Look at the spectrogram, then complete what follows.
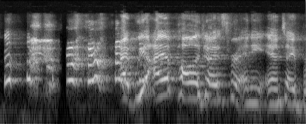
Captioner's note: both laughing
